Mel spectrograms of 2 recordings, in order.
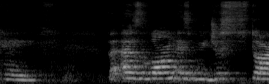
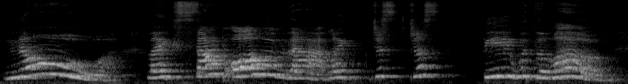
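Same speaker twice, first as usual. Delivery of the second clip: emphatic; 5 semitones higher, 5 dB louder, slower than usual. Real, not acted. Urging listeners to stop self-blame.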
